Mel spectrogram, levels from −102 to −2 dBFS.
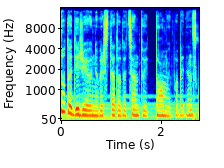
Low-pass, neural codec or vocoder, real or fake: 14.4 kHz; vocoder, 44.1 kHz, 128 mel bands every 256 samples, BigVGAN v2; fake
